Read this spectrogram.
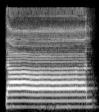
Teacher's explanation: জিহ্বার আগা সামনের উপরে দুই দাঁতের গোড়ায় লাগিয়া। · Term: দাল অক্ষরটা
